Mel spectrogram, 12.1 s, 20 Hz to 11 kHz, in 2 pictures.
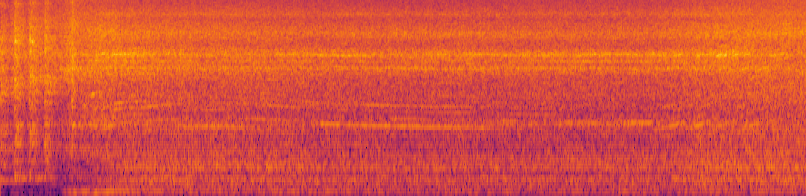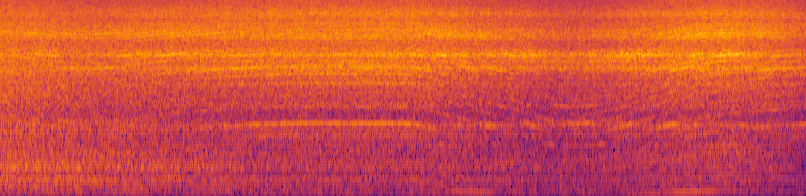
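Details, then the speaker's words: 2005 Toyota 4Runner, owner concern of noise from the front of the engine: steady thin whine riding over the idle, holding pitch, sounding like a worn idler pulley bearing on the belt drive. "the owner concern is a noise from the front of the engine we're going to look at this noise we're gonna actually fix it in this video so you can see beginning to end here's how that noise sounds like"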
